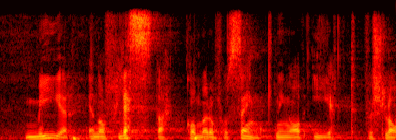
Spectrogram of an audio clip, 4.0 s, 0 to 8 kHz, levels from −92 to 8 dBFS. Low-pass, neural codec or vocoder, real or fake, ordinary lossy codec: 7.2 kHz; none; real; none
